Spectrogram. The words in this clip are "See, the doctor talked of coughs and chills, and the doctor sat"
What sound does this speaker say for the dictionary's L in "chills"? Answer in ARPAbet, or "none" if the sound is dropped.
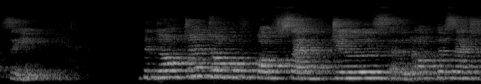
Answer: none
